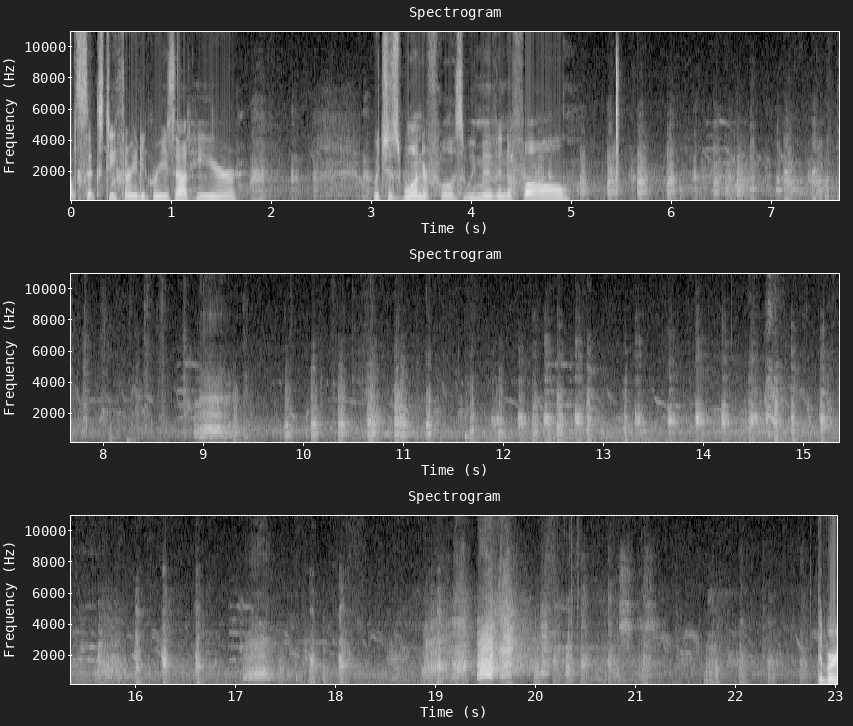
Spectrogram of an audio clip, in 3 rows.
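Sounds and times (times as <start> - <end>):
geese ducks and chickens calling: 0.0 - 23.0.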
